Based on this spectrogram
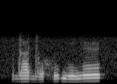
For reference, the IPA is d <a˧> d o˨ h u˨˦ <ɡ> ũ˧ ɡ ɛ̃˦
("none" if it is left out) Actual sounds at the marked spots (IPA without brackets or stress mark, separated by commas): a˧, ɡ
